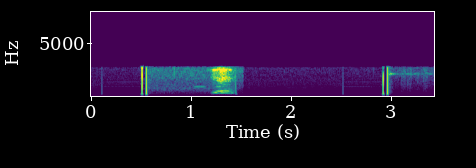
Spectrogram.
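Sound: telephone dialing tones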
